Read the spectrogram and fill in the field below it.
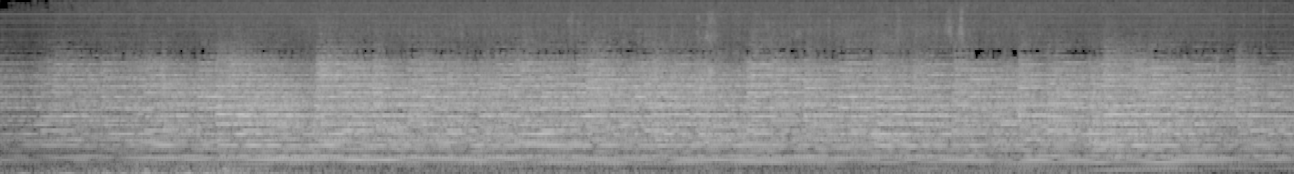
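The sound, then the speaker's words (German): Bells of German imperial cathedrals ring in Christmas: several large bells ring together in a dense, continuous peal, their deep overlapping tones sustained and resonant throughout, steady and fairly loud with no voices present. “Und nun läuten Glocken deutscher Kaiserdome die Weihnacht ein.”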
